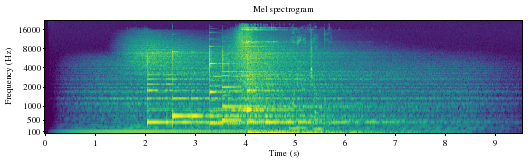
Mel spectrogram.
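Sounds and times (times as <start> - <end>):
calm logo jingle: 2.1 - 8.2.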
